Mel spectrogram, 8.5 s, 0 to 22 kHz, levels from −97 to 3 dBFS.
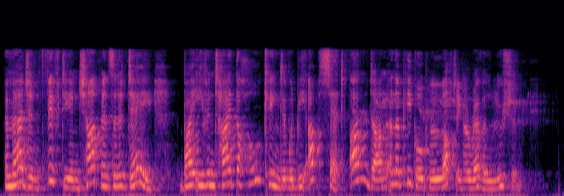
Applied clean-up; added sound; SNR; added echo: neural separator model SepFormer DNS4.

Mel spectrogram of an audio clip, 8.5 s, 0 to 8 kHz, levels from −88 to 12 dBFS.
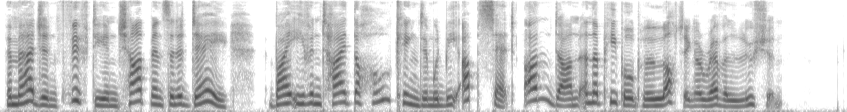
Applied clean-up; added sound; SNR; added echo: none; none; none; none.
